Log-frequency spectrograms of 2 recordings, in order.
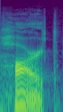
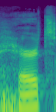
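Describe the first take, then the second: First: The vowel sounds like the a in 'car'. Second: The vowel sounds like the e in 'her'. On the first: The speaker calls it right. "تلفظ هارت" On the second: The speaker calls it wrong. "این رو هرت نخونید"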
